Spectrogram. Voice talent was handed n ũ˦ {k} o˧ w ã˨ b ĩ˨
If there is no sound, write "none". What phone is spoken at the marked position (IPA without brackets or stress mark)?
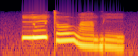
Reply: t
